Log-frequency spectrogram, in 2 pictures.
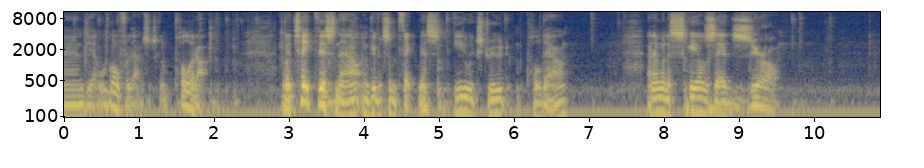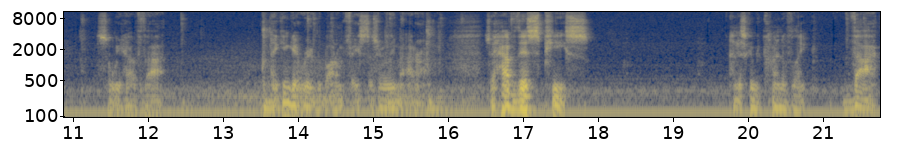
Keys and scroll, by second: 5.0 e, 8.3 s, 8.6 z, 9.1 0, 13.5 x, 15.7 a.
